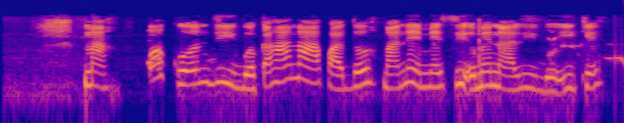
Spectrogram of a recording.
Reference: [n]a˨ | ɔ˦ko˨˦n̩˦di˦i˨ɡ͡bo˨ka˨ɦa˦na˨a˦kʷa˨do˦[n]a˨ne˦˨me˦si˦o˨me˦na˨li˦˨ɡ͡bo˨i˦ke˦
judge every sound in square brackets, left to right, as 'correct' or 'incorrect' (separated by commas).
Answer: incorrect, incorrect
